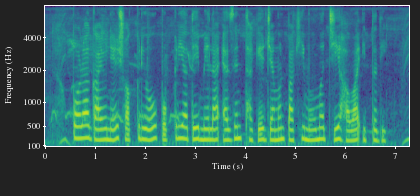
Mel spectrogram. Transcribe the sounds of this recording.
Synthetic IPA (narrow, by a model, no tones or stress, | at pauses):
pɔɽaɡajoneɾʃɔkɾiopɾokɾijat̪emelaʔɛd͡ʑeɳʈ̚t̪ʰaked͡ʑɛmonpakʰimoɦmad̪̚d͡ʑiɦaoaʔit̪ːad̪i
